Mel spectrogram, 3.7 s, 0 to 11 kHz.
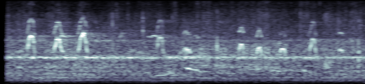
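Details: Eurasian wigeons wintering at a park pond in Chiba, Japan, in March 2025 give clear, rising-falling whistles, several per second from a few birds overlapping, over a steady low hum.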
